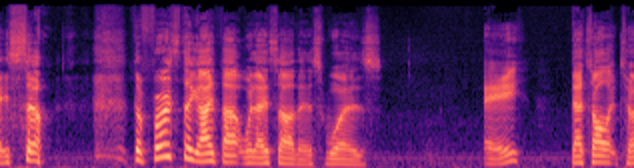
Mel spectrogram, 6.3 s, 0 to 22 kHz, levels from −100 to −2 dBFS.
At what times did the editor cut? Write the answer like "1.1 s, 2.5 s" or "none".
none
